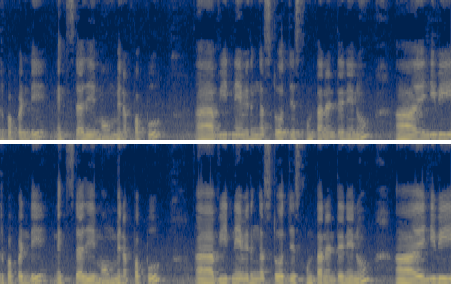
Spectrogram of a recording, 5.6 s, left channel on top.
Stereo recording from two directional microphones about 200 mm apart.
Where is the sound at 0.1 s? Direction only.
25° right (ahead or behind).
